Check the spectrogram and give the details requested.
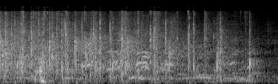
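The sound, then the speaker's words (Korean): A crowd claps rapidly and steadily while laughing together on a speaker's cue, the dense patter of many hands mixed with voiced laughter before easing off at the end. “자, 이제는 박수를 치면서 한번 웃겠습니다.”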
